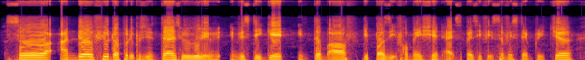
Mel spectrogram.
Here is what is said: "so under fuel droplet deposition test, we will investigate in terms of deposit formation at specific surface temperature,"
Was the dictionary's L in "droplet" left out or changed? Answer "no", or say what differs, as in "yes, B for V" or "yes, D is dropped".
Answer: yes, L is dropped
